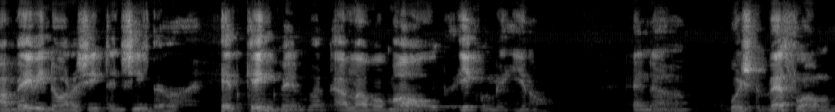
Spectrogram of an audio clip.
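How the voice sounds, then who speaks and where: At a fairly slow pace with long, frequent pauses, a man speaks at a medium pitch with vocal fry, lively intonation and big swings in loudness. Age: 80s+. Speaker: retired Korean War veteran. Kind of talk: casual talk to camera.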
